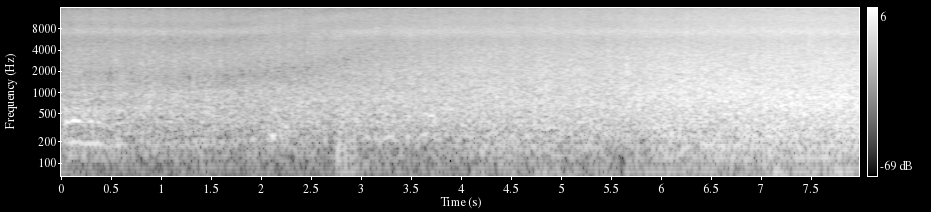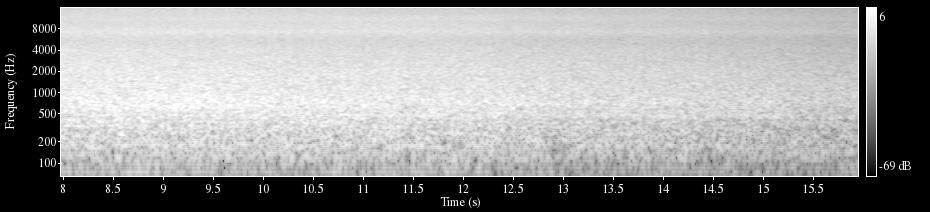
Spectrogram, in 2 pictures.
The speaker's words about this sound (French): La vanne, il y a une vanne. Je vais l'ouvrir un peu et vous allez voir le bruit que ça fait de l'eau là.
